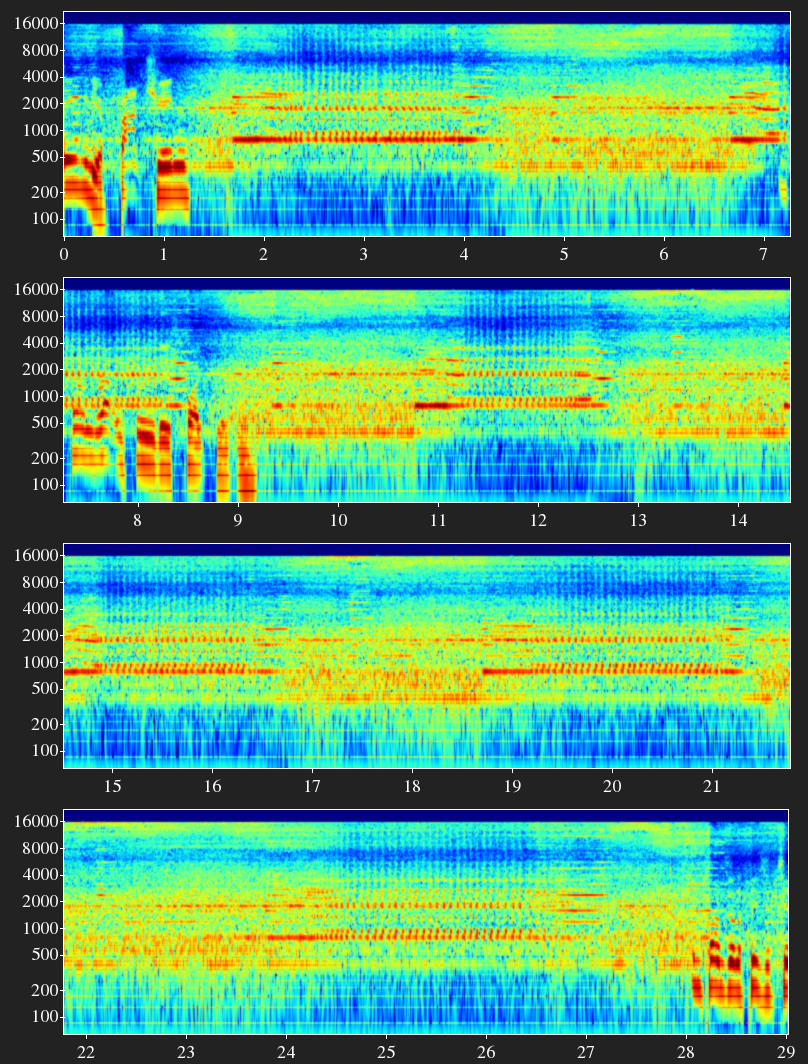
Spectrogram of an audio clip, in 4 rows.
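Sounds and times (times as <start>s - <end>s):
router cutting wood: 0.0s - 29.0s.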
